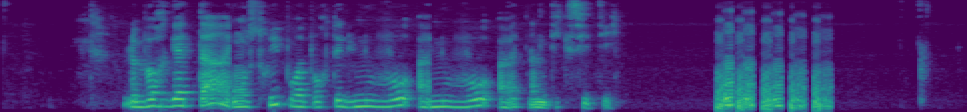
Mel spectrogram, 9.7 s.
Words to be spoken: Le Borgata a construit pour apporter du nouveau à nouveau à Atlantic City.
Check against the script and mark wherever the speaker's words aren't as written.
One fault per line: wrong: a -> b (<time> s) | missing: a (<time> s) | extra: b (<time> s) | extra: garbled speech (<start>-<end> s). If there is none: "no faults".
no faults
